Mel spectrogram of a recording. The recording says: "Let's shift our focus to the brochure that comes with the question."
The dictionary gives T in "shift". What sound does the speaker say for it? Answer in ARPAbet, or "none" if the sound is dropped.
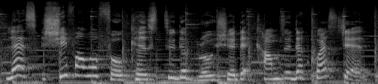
none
